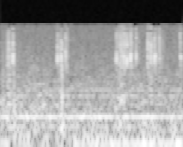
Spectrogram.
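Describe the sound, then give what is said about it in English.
A combination lock dial turning on a bank vault as the combination is dialed: a series of crisp mechanical clicks and ratcheting bursts, uneven in spacing, over a low steady hum with no voices. “I've never tried the combination before, but... Suppose you just read it off to me from the paper, huh?”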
